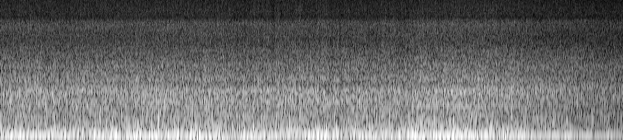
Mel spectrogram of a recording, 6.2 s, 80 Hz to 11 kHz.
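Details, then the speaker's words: 1987 Patton CA-1284 12" rotary box fan, run with the front guard loosened. A steady, even whoosh with a low hum and no rattle or ticking; no noise or vibration. "is a very nice blast of of air that that thing is throwing out [Music] awesome no noise or no vibration at all no noise"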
